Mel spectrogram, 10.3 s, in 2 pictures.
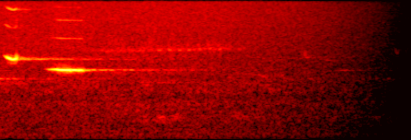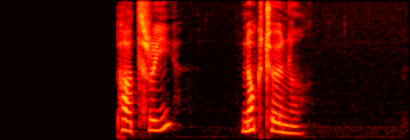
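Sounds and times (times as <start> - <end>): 
pied butcherbird fluting song: 0.0 - 3.0
speech: 6.7 - 7.4, 8.2 - 9.0.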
